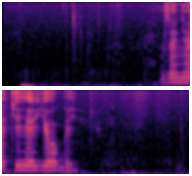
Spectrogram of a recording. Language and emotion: Russian, sad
